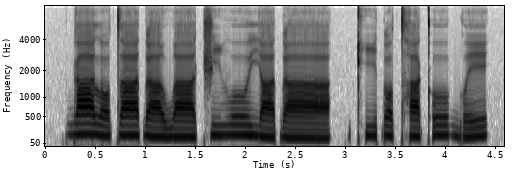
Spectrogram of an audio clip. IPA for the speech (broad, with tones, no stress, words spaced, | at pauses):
ɡaː˦lɔ˨taː˦ɗaː˨ waː˨t͡ʃi˦ βoː˦ja˨ɗaː˨ | kʰi˨ɗɔ˨tʰa˨kʼoː˦ ɡʷe˨˦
